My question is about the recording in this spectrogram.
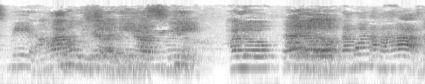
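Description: A class of children reciting Sanskrit phrases together in a sing-song chant, with a short pause about three seconds in.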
